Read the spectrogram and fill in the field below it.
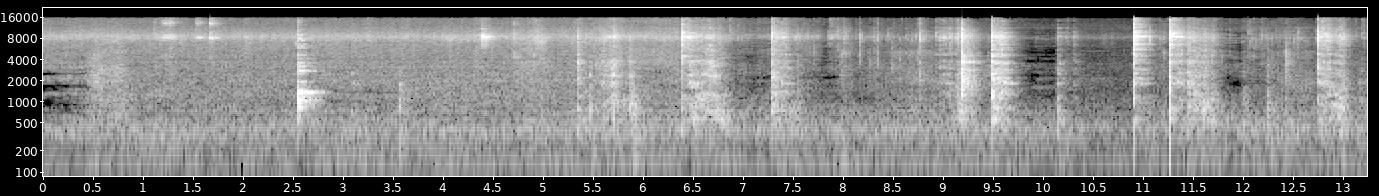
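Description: Food is stirred in a cooking pot, likely egg and radish, with a utensil scraping and clinking against the metal in scattered bursts over a faint background hum; no talking.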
